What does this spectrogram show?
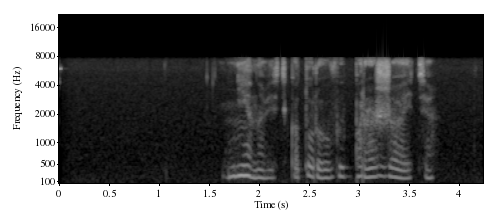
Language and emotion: Russian, angry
